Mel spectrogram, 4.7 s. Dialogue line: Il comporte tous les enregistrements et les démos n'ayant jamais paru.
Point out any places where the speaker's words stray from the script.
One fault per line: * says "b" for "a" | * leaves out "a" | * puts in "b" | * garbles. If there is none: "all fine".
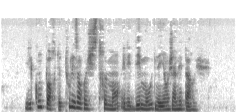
all fine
